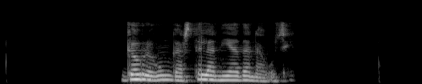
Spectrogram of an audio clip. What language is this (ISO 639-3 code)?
eus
